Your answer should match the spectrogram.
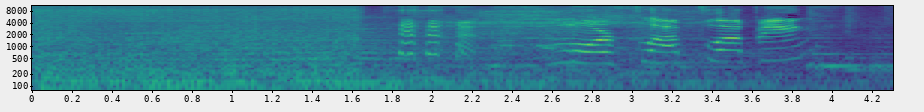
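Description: Cartoon sound effect of a flying vehicle's rocket thrusters: a steady rushing rumble that stops after under two seconds. Short voice sounds over background music follow.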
